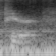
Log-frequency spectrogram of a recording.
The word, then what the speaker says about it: Peart: Or Peart. I think it's pronounced Peart.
